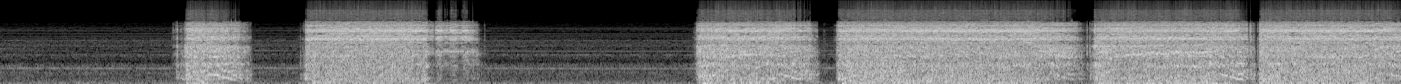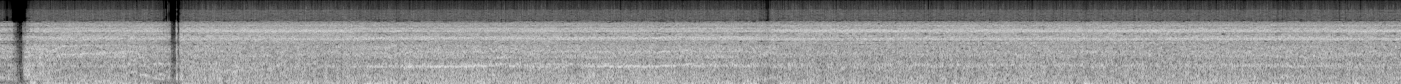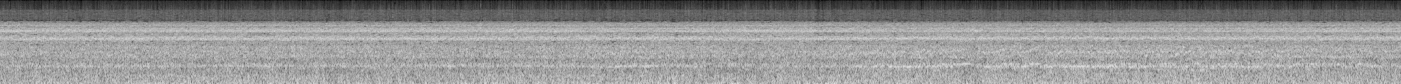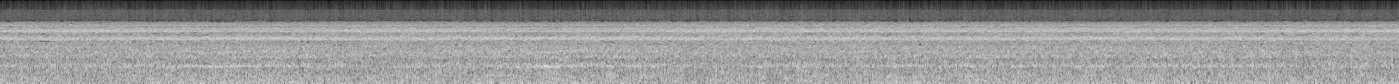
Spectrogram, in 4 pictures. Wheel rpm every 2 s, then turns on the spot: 10, 50, 50, 50, 130, 140, 120, 110, 190, 220, 220, 220, 220, 230, 230, 230, 240, 230, 220, 210, 220, 230, 230, 230, 230, 230, 230, 230.
14-16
